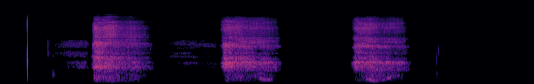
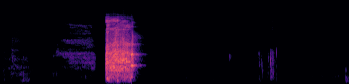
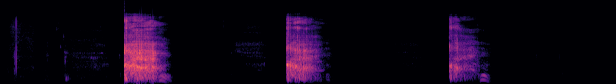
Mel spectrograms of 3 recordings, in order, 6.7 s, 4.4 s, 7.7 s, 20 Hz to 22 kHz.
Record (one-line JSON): {"exhalation_length": "6.7 s", "exhalation_amplitude": 12340, "exhalation_signal_mean_std_ratio": 0.45, "cough_length": "4.4 s", "cough_amplitude": 31971, "cough_signal_mean_std_ratio": 0.24, "three_cough_length": "7.7 s", "three_cough_amplitude": 32767, "three_cough_signal_mean_std_ratio": 0.25, "survey_phase": "beta (2021-08-13 to 2022-03-07)", "age": "45-64", "gender": "Female", "wearing_mask": "No", "symptom_none": true, "smoker_status": "Current smoker (1 to 10 cigarettes per day)", "respiratory_condition_asthma": false, "respiratory_condition_other": false, "recruitment_source": "REACT", "submission_delay": "2 days", "covid_test_result": "Negative", "covid_test_method": "RT-qPCR", "influenza_a_test_result": "Negative", "influenza_b_test_result": "Negative"}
